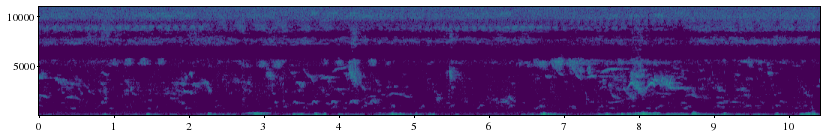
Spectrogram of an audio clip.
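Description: Birds chirping and calling, short chirps that rise and fall in pitch scattered throughout and busiest near the end. Behind them run irregular low thumps and rumbles and a steady high hiss.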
